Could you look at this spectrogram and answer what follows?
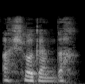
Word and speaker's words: ashwagandha: her gandha and Himalayas it's Himalayas and it's ashwagandha I feel like every time I tell people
